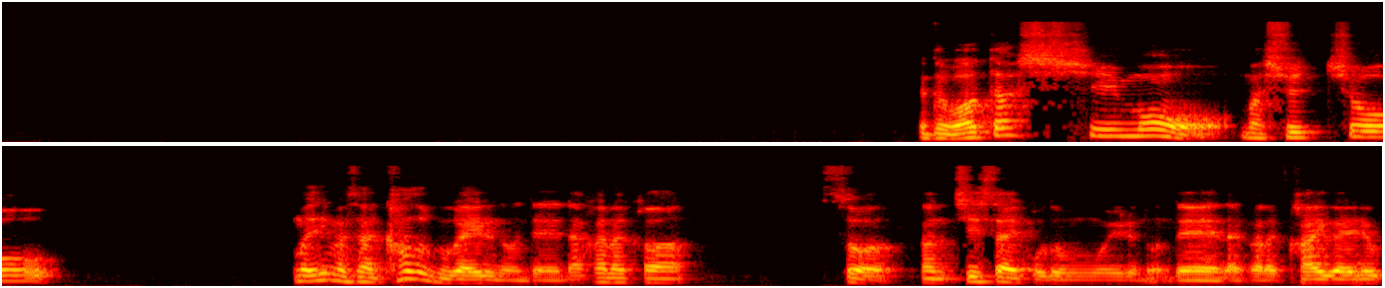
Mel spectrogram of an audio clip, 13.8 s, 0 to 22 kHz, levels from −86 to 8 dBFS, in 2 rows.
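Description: A recording of speech with no technical faults to report. Nothing in the signal points to a problem in how it was captured, processed or delivered.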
